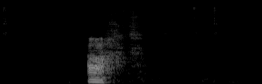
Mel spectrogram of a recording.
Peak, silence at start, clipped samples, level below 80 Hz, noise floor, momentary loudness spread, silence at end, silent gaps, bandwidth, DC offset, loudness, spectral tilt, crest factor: -18 dBFS; 0.05 s; under 0.1%; -76 dBFS; -76 dBFS; 26 LU; 0.45 s; none; 16.5 kHz; under 0.1%; -38 LUFS; -5 dB/octave; 24 dB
